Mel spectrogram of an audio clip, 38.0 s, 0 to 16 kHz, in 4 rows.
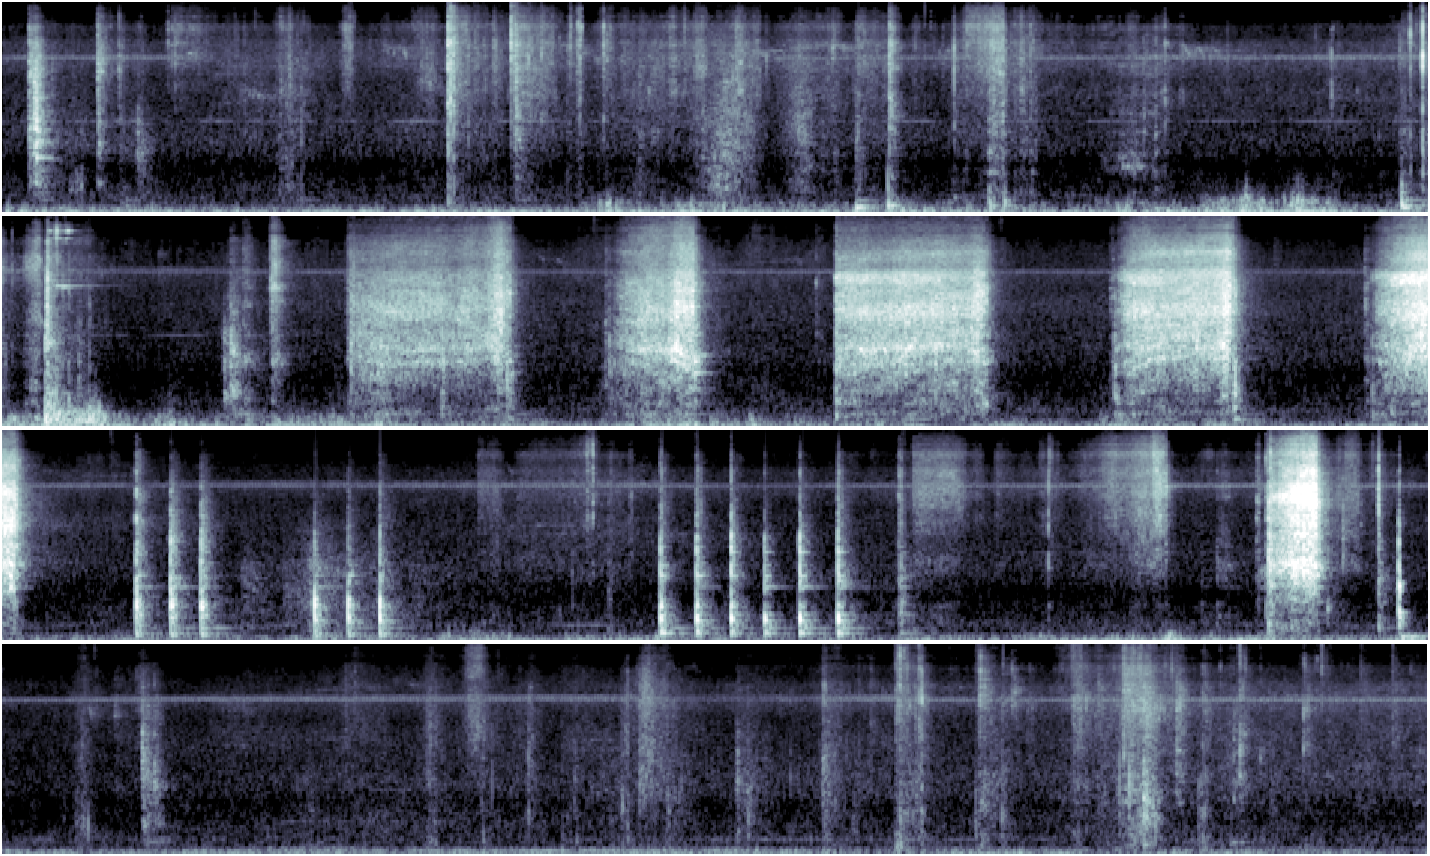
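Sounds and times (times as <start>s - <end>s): wood scraping on wood: 11.8s - 14.4s, 15.1s - 16.2s, 16.9s - 17.8s, 18.6s - 19.2s.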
